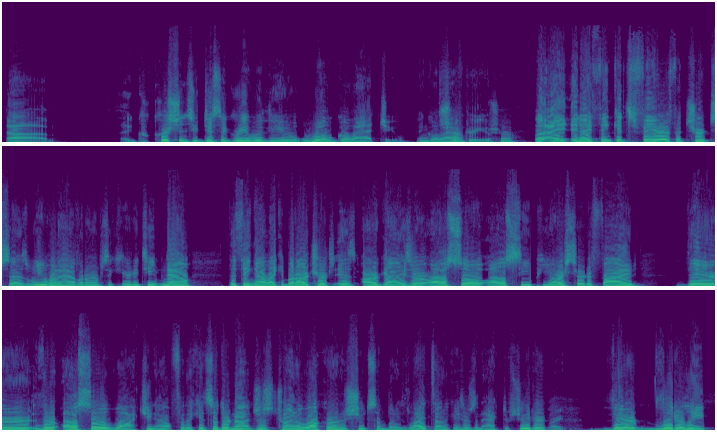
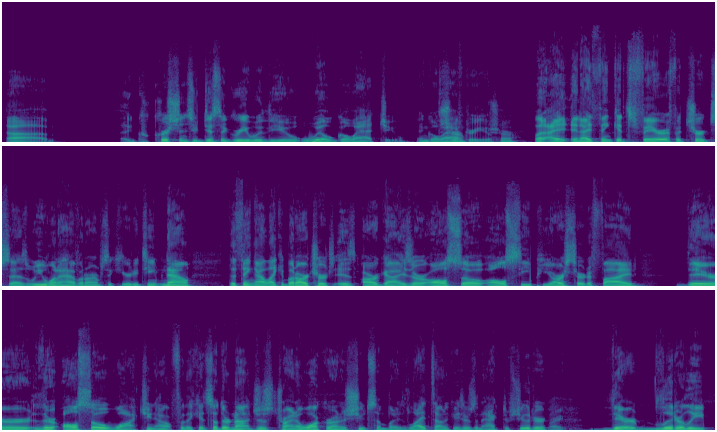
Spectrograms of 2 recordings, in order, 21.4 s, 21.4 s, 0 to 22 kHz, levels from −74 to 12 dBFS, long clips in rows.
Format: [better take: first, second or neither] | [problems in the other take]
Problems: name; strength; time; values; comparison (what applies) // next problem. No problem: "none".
second | distortion; heavy; 13% of the sound clipped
